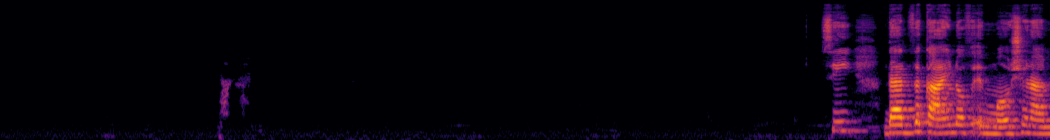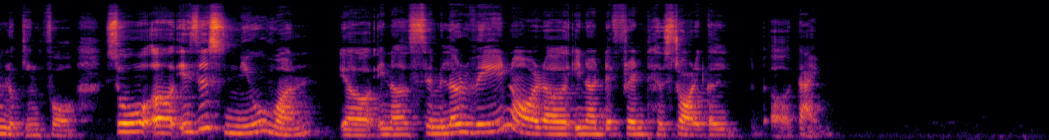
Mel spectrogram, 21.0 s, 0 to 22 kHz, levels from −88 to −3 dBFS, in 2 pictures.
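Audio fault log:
13.16–14.28 s and 19.53–21.00 s, drift correction step: Clock-matching software likely slowed playback in a single jump to manage its buffer, running about 6% slow for each stretch. The speech drops by 111 cents, just over a semitone, and drags in tempo, then snaps back to normal pitch and speed at 14.28 s. The second stretch lasts until the clip ends, so it never recovers.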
